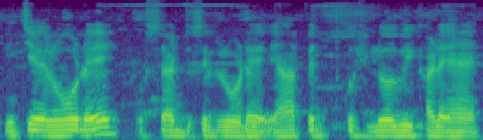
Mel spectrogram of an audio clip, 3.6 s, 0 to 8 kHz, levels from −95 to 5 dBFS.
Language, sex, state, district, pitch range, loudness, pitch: Hindi, male, Uttar Pradesh, Lucknow, 100-110 Hz, -14 LUFS, 105 Hz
